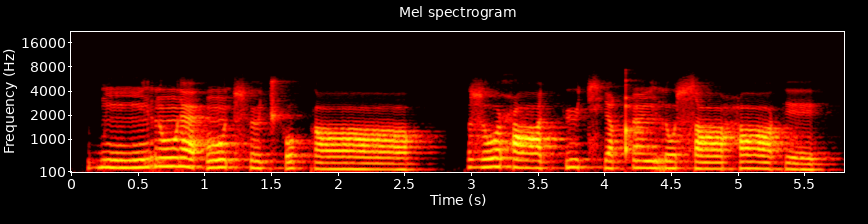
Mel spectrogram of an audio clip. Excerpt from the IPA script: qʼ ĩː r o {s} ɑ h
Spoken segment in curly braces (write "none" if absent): s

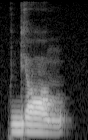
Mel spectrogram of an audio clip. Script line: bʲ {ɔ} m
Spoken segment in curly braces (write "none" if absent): ɔ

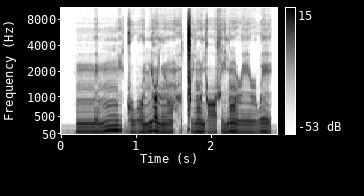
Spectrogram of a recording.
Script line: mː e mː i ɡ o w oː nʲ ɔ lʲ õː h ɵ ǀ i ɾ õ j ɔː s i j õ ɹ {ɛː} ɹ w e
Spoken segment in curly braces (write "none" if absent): eː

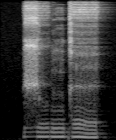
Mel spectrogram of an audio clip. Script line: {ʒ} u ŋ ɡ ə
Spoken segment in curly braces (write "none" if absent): ʒ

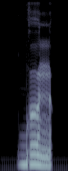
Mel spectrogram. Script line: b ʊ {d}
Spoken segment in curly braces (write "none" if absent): n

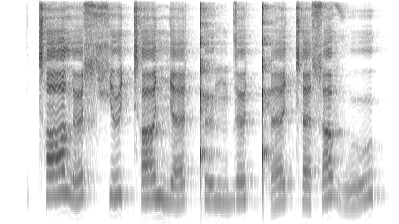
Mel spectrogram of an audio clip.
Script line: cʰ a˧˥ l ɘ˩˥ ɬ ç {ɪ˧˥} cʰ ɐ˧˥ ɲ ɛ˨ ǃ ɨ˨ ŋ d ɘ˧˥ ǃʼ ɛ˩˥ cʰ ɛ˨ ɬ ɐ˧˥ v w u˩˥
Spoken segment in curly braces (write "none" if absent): ɨ˧˥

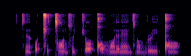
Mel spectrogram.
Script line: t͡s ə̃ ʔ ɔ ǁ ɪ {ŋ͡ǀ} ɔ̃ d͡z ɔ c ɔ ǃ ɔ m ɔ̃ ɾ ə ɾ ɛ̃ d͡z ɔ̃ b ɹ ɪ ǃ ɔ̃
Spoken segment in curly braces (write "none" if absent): ǀ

